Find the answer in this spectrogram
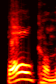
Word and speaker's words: Balcom: be here with Balcom is that the correct way to pronounce it yeah that works I mean I usually give it a pretty sharp a but uh yeah that's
